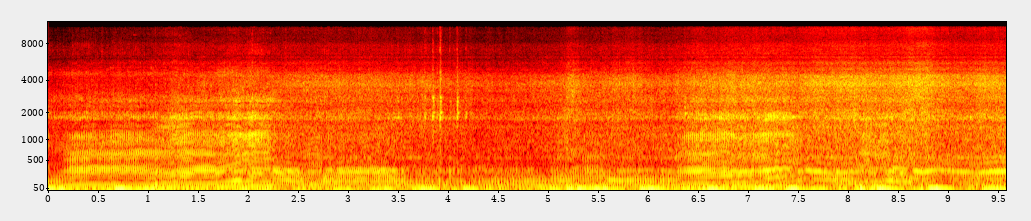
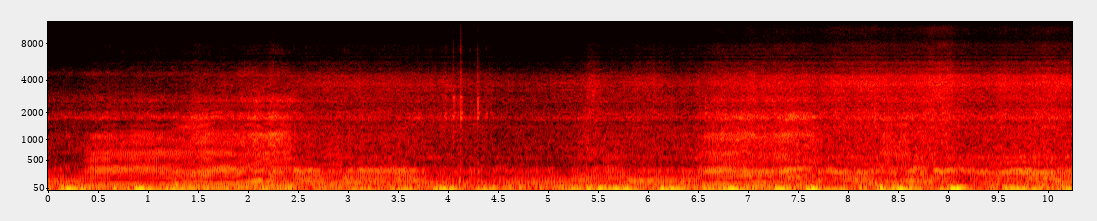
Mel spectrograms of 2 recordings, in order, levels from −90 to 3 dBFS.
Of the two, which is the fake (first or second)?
second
